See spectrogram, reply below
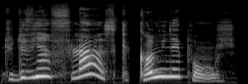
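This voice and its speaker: A woman's voice: huge pitch swings, takes it slowly, heavily acted. A woman reading a story, putting on the voice of a shrewish, sarcastic bourgeois wife who scolds her husband. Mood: scornful. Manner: scolding, shrill, contemptuous.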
